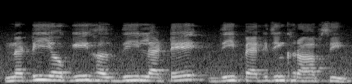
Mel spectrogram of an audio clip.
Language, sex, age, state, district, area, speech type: Punjabi, male, 18-30, Punjab, Gurdaspur, rural, read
